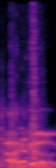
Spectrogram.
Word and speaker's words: Kygo: Oh yeah, Kygo.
